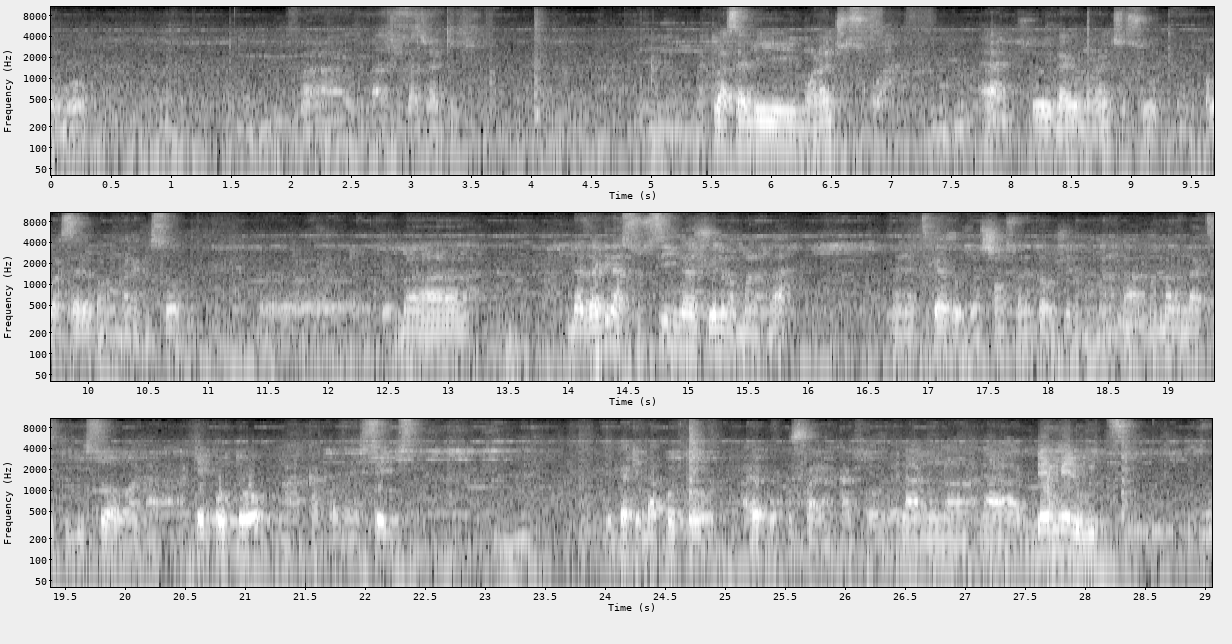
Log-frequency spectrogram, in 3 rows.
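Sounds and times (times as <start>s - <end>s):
background hum and hiss: 0.0s - 29.0s.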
